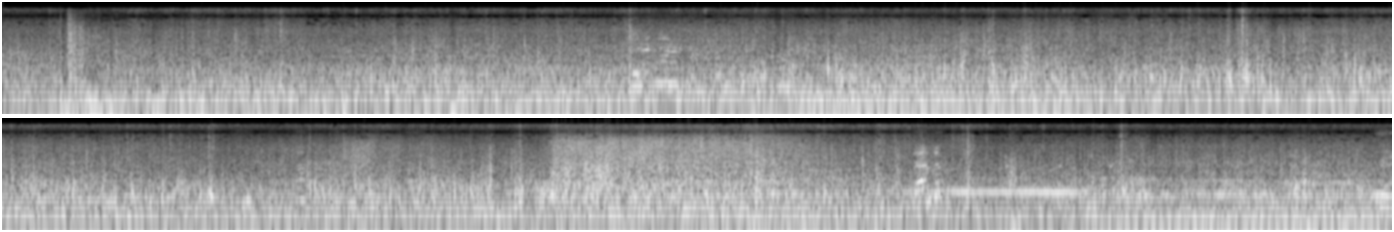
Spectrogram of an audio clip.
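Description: A heavy tank engine rumbles steadily.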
